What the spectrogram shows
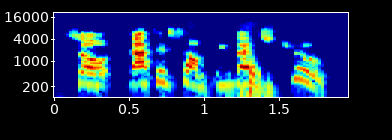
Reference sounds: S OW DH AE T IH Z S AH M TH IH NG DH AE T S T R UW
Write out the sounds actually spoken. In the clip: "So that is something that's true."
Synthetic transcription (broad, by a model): S OW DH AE T IH Z S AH M T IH NG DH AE T S T R UW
